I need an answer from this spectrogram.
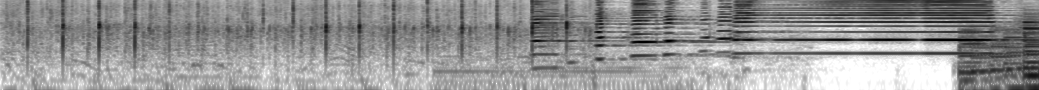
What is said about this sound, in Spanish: Un aplauso para ella.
